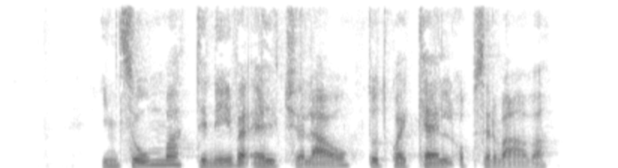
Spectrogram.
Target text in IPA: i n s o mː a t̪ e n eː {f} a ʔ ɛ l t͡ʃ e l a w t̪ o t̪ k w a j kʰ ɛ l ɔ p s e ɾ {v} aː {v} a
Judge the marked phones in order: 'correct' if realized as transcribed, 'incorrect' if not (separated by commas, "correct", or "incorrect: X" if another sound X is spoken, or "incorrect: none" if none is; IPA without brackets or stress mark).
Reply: incorrect: v, correct, correct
